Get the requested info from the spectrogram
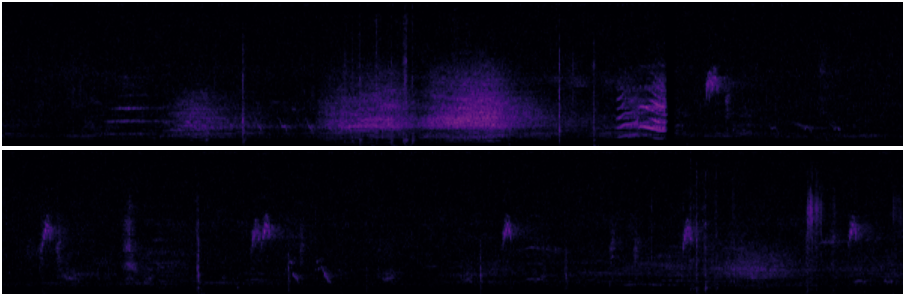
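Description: White-winged chough calling: harsh rasping calls, loudest about two to three seconds in, then a quick run of short falling notes just after four seconds that cuts off suddenly. Scattered soft chirps follow, with another rasp near the end.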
